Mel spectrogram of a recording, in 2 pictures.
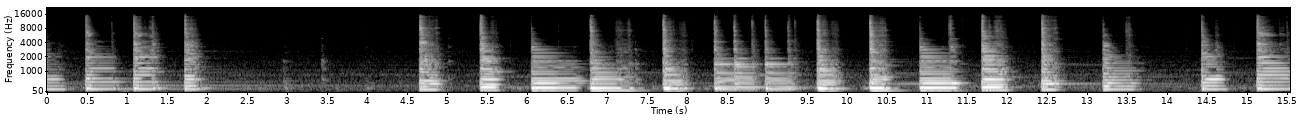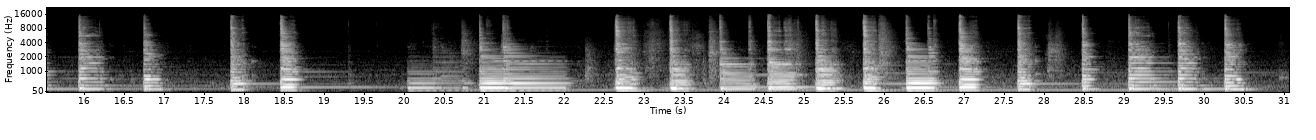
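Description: Epiphone dreadnought acoustic guitar played solo, single notes and chords picked in a slow, halting line, with pauses where the notes ring out. From about two-thirds of the way through, a low bass note is held under the picked notes.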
